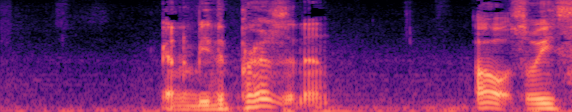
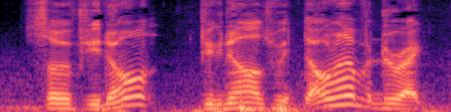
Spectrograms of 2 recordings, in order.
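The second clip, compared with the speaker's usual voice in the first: ordinary delivery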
